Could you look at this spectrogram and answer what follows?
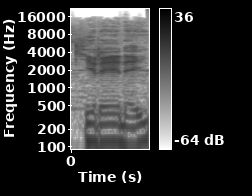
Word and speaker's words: Cyrene: Makes you feel worse in Japanese, it's Kirene. Yeah, I remembered you mentioned that. Yeah, but I'm used to Japanese people not mispronouncing, but pronouncing things the way they can, I suppose.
